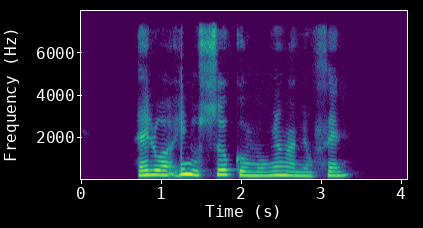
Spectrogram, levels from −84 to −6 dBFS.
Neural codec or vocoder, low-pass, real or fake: autoencoder, 48 kHz, 32 numbers a frame, DAC-VAE, trained on Japanese speech; 7.2 kHz; fake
